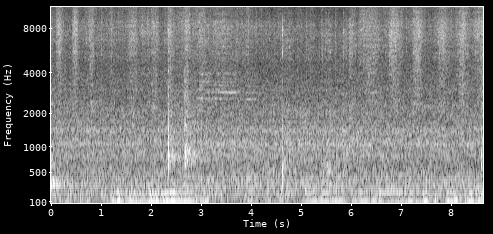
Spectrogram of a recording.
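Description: Food sizzles as it fries in a pan.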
